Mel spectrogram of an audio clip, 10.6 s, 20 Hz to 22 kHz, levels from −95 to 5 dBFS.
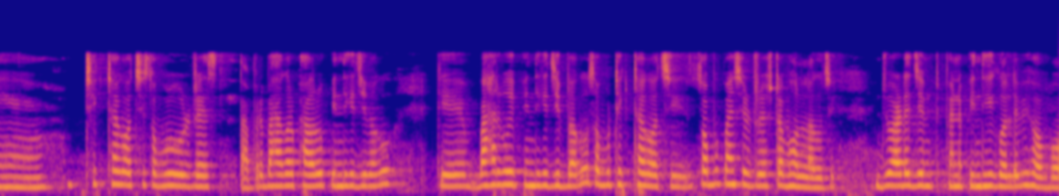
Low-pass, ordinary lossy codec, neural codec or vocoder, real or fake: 7.2 kHz; none; none; real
